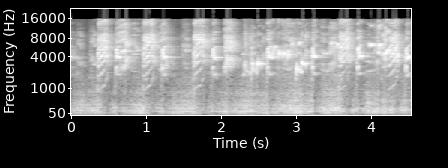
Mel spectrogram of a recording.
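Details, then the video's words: Loud, crystal-voiced long-tailed shrike singing to arouse emotion and mating urge in other shrikes; busy high twittering and shrill slurred notes in rapid bursts, with a faint low hum behind. "Cendet gacor suara kristal dan keras cocok untuk memancing emosi dan birahi cendet"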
